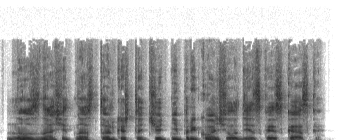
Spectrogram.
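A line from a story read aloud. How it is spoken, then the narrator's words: Cheerful chuckle. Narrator (Russian): Жизнерадостно хохотнул я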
